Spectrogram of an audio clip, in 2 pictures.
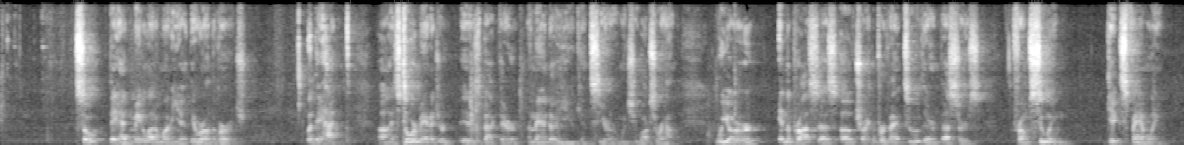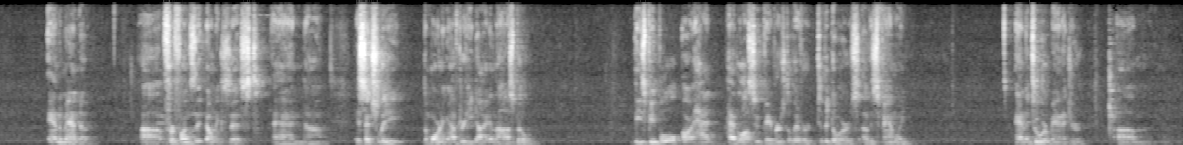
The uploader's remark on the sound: Panel from Pensacon 2016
